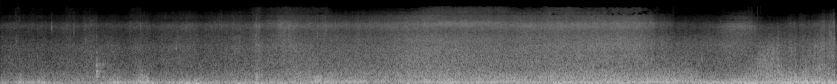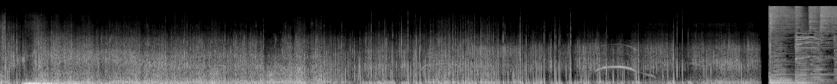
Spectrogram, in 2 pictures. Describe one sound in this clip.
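Rapids roar loudly close by.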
